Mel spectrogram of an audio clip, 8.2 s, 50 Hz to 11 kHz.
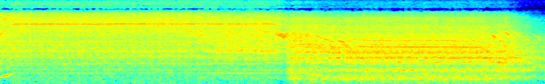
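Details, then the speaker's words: EGO 56V leaf blower on turbo mode powered by a XAVITO 4Ah (claimed 5.3Ah) EGO-compatible replacement battery: strong steady high-pitched whoosh, smooth spin-down; runs normally, charge lights dropping from four to two under load from voltage sag. "all right so it definitely is powering the leaf blower no problems"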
